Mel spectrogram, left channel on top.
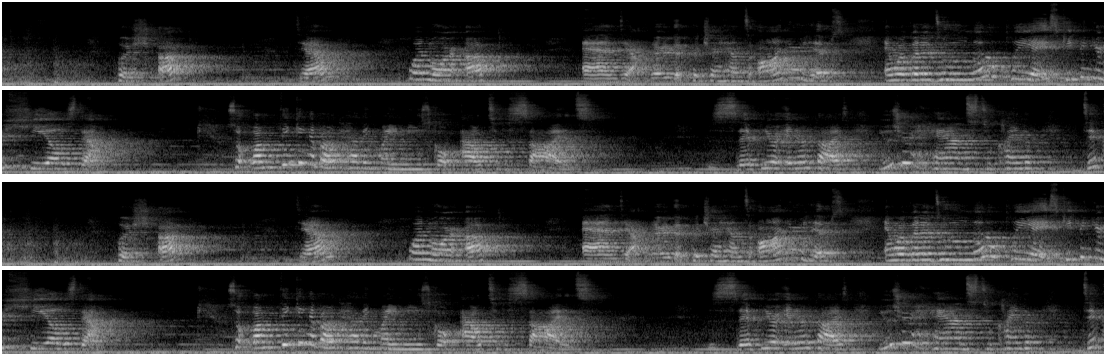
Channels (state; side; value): normal; both; correlation 0.67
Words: Push up, down. One more, up and down. Very good. Put your hands on your hips, and we're going to do little plies, keeping your heels down. So I'm thinking about having my knees go out to the sides. Zip your inner thighs. Use your hands to kind of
